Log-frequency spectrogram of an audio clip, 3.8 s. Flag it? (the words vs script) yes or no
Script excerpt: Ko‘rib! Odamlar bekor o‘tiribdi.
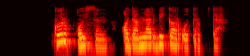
yes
